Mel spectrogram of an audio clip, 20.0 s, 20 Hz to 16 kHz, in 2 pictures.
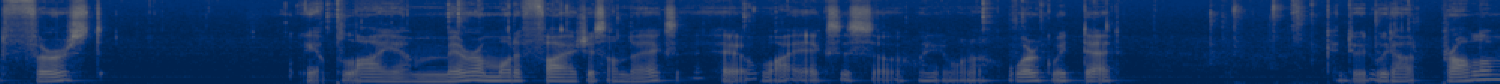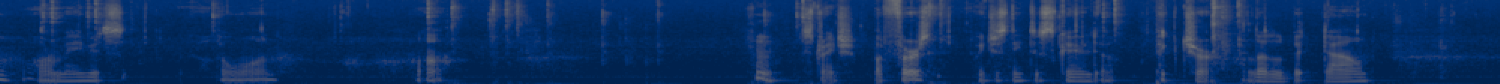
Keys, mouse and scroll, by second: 2.0 click, 3.9-4.8 scroll up 1, 4.8 click, 6.5-6.9 scroll down 4, 6.7 middle click, 8.3 ctrl+z, 8.5 middle click, 9.2 scroll up 2, 10.1 click, 10.4 click, 10.7-11.2 scroll down 1, 11.2 click, 13.1 ctrl+z, 13.5 middle click, 14.2 middle click, 15.1 click, 15.6-16.0 scroll down 1, 16.0 s, 17.9 KP_1, 18.0 KP_1, 19.1 scroll up 4.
